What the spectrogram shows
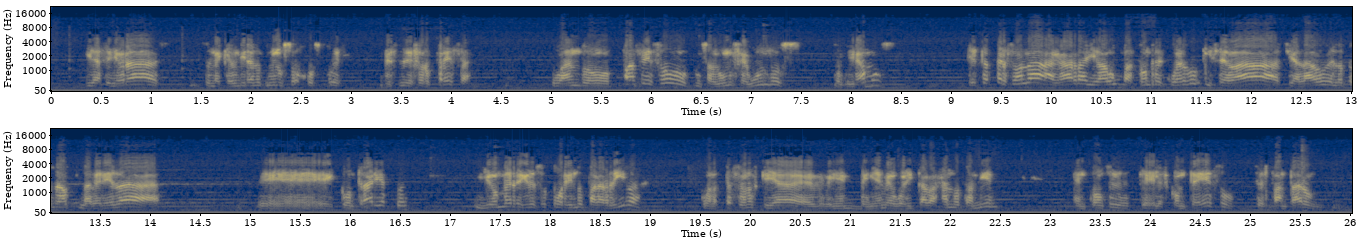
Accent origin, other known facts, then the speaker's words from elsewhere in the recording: Pocitos, Veracruz, Mexico; Mire, pues yo les comento que soy originario de Pocitos, Veracruz.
